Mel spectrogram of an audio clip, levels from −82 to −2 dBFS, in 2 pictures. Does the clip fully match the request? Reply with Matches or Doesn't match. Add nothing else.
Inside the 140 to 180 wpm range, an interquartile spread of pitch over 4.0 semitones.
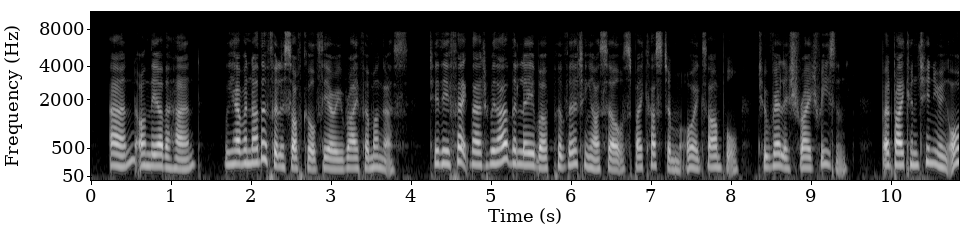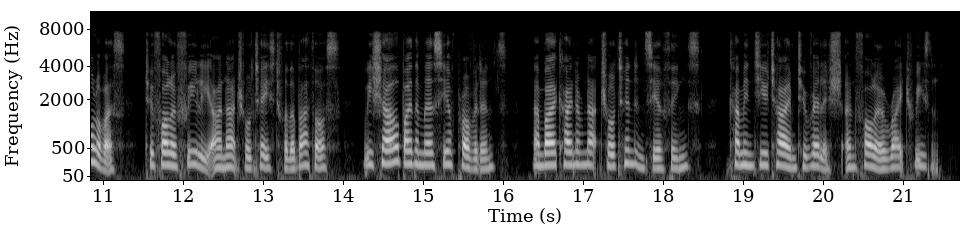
Doesn't match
